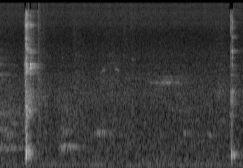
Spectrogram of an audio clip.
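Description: Two short, sharp hiccups about four seconds apart in a quiet room.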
